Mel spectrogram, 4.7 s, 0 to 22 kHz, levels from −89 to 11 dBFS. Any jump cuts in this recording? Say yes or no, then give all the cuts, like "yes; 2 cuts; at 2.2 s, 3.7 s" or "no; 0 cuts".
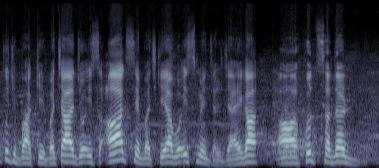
yes; 1 cut; at 3.4 s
